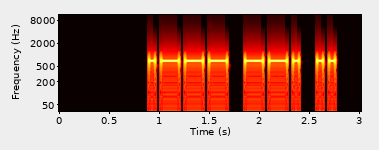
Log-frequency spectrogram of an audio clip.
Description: Morse code, heard as a keyed tone, about 20 wpm, 700 Hz. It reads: JGI
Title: USA Call Sign Postfixes - 3 Letters 20wpm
